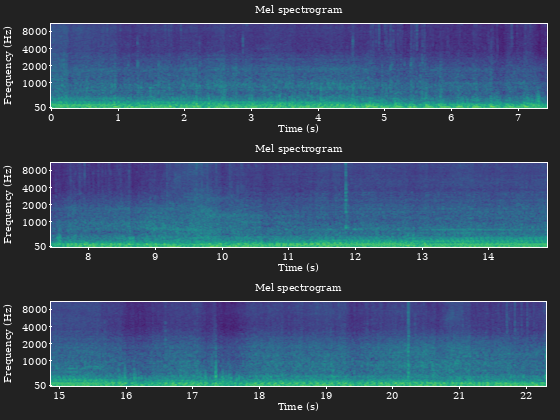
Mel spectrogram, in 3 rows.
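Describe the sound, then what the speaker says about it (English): A 1966 Ford Mustang convertible, A-code GT, cruising down a road, its engine a steady low rumble mixed with road and wind noise, constant and fairly close throughout with no one speaking. "Car seems to drive nice and straight down the road."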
